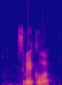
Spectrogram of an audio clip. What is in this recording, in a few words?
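"свеклӧ", Komi, female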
